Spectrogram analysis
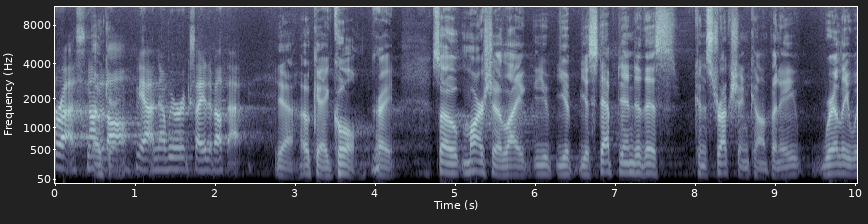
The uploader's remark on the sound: Live from Summit! On stage for a discussion.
